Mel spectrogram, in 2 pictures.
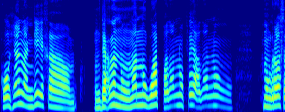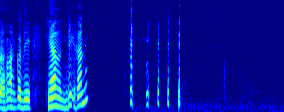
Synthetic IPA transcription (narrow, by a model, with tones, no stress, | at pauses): ko˧ɦj̃ã˦nã˧˨˧nd̪i˦ʔi˧ha˧ | nd̪e˧˨a˨˧nã˦nũː˨nã˦nũː˦˨˧ɣʷa˦pa˨nã˦nũː˦˨fe˦a˨nã˦nũː˦ | mũ˧˦˧ɡɾo˦sa˨nã˧k̬u˧t̪̬i˧ | hj̃ã˦nã˨˧nd̪i˦ʔɦa˦nĩ˦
